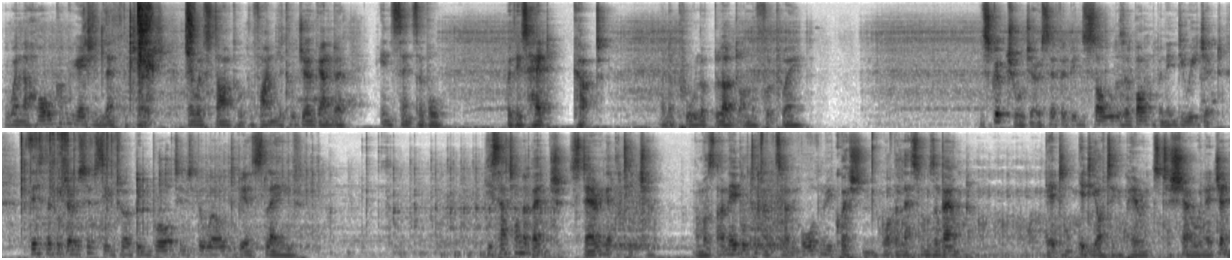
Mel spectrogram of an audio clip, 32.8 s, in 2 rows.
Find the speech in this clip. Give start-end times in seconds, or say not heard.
0.0-10.8, 13.0-20.4, 22.8-29.3, 30.2-32.7.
